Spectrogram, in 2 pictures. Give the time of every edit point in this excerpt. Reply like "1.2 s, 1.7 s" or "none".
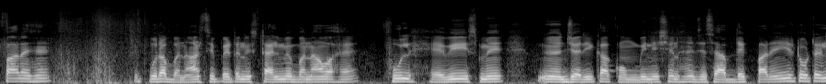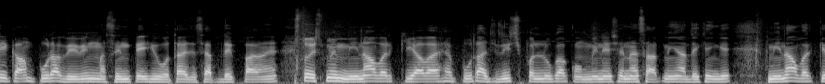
11.3 s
